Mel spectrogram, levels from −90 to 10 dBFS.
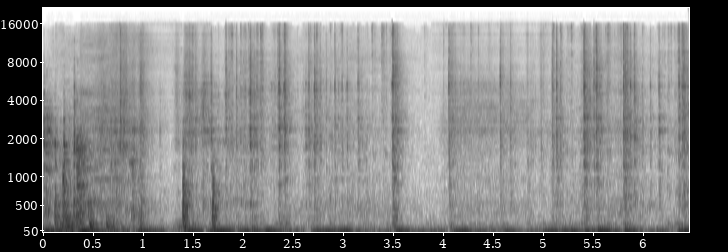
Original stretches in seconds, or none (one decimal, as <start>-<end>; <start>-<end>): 0.0-0.7; 1.7-3.9; 5.1-6.5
